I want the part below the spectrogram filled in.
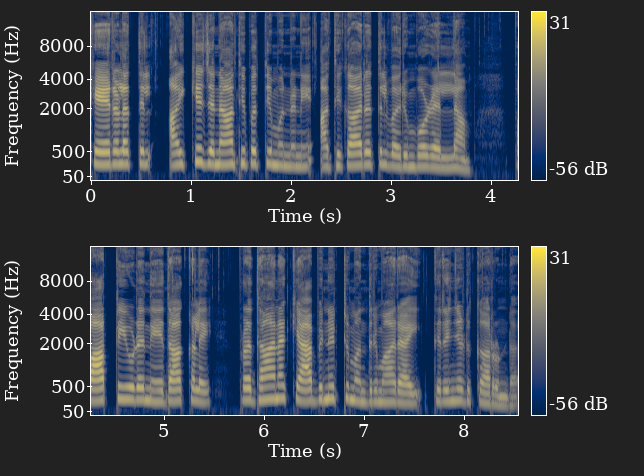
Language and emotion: Malayalam, neutral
